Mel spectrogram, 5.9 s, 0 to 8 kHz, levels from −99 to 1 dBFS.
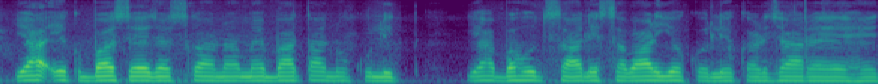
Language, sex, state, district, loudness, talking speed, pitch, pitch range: Angika, male, Bihar, Begusarai, -31 LUFS, 175 wpm, 145 Hz, 140-150 Hz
